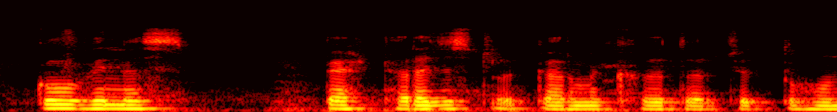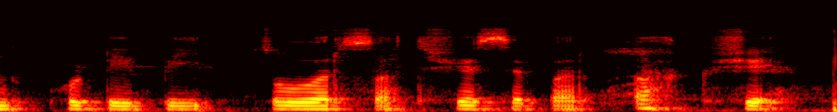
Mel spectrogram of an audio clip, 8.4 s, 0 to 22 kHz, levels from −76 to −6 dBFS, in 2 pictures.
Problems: background sounds at intervals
